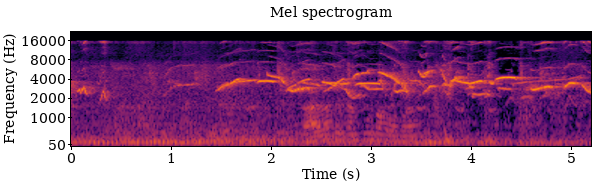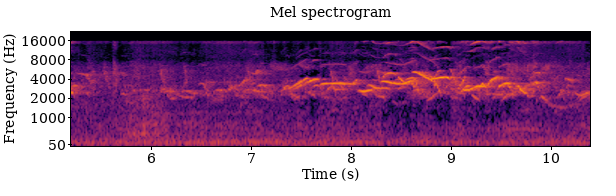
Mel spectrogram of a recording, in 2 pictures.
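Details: Hobbyists' caged Oriental magpie-robins at the Le Thi Riêng park bird cafe sing in bursts of rich, jumbled whistles, pausing briefly mid-clip before resuming, with talking in the background.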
